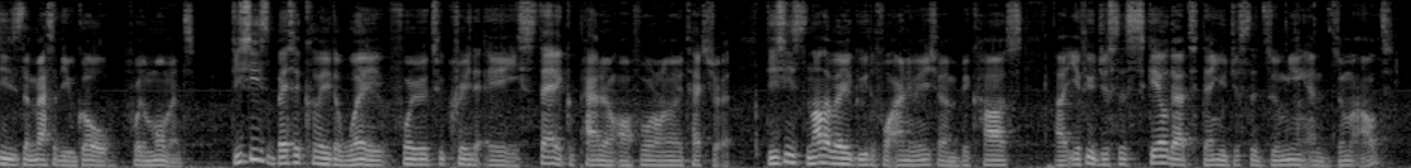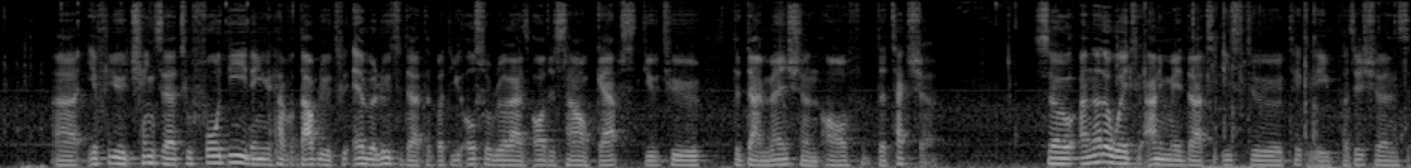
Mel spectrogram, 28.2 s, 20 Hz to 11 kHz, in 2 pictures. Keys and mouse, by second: 10.7-15.0 shift+drag, 15.5-18.9 drag, 22.8-24.8 drag, 24.8 middle click, 25.5 ctrl+a.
